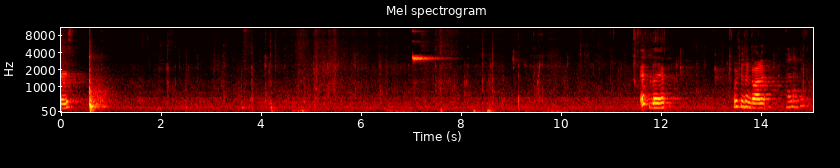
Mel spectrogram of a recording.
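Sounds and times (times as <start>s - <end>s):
pizza being chewed: 1.1s - 15.0s
high electronic beep: 7.0s - 7.6s.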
